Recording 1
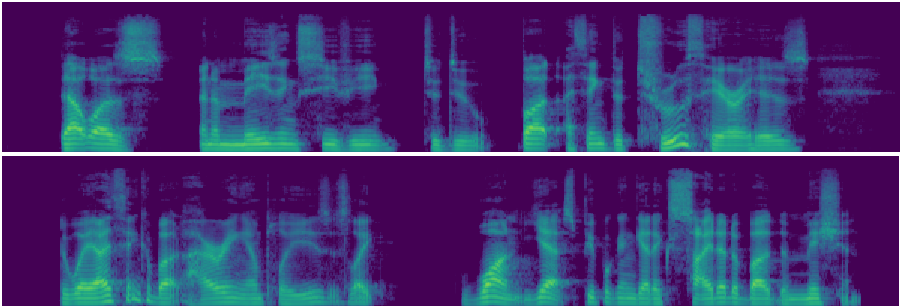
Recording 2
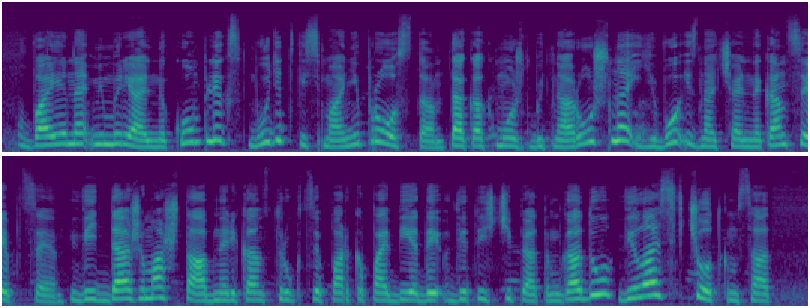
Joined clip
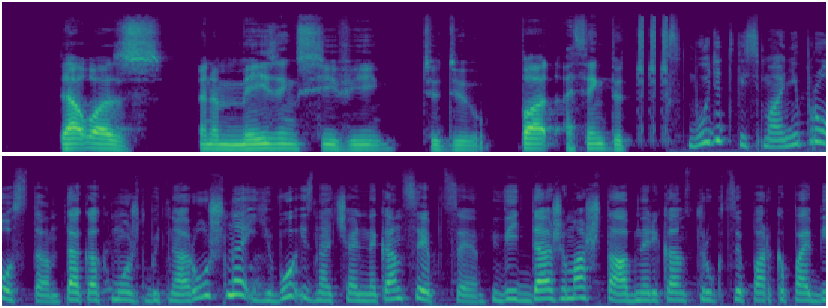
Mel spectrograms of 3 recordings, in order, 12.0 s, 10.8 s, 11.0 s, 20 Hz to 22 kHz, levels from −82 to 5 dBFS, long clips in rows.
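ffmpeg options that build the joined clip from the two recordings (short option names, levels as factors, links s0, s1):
-filter_complex "[0:a]apad=whole_dur=10.99,atrim=end=10.99,asplit=3[s0][s1][s2];[s0]atrim=end=4.272[s3];[s1]atrim=start=4.188:end=4.272[s4];[s2]atrim=start=4.188:end=4.272[s5];[1:a]atrim=start=1.498:end=8.06[s6];[s3][s4]acrossfade=d=0.004:c1=hsin:c2=hsin[s7];[s7][s5]acrossfade=d=0.004:c1=hsin:c2=hsin[s8];[s8][s6]acrossfade=d=0.004:c1=hsin:c2=hsin"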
